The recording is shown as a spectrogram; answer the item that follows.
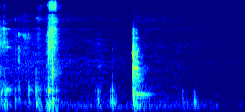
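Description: A few irregular light clicks and knocks from hands and the handheld camera working against the underside of the van floor, the sharpest about a quarter of the way in and another about two-thirds in.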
